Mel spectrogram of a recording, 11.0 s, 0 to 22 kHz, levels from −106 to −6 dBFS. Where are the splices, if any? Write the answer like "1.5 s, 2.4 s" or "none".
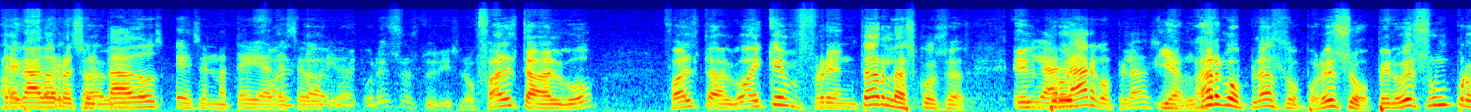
2.7 s, 7.5 s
